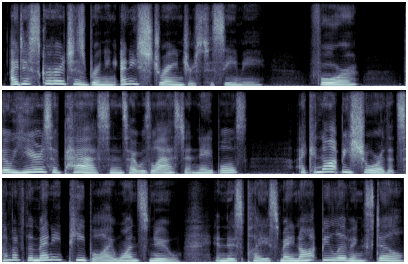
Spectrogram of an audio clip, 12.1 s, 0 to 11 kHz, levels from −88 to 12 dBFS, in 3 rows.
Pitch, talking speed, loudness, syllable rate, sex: 250 Hz, 205 wpm, -16 LUFS, 5.4 syllables/s, female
